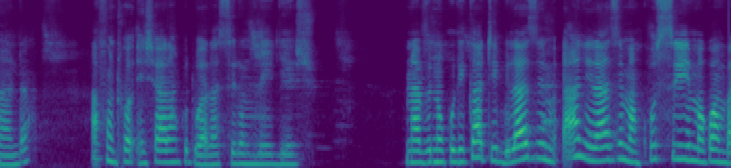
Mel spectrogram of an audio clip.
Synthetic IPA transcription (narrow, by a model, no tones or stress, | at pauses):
anda | afuntʰuwaʔiʃalaŋkutwalasilɔm̩lɛɟɛʃɔ̥ | navinɔkulikatibilazimanilazimaŋ̩kusimakwamba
